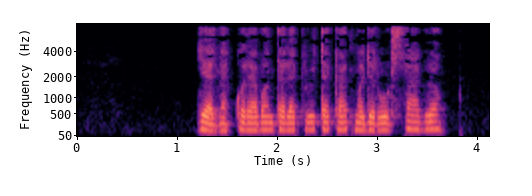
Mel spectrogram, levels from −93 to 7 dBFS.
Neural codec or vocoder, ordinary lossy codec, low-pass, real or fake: none; MP3, 32 kbps; 7.2 kHz; real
